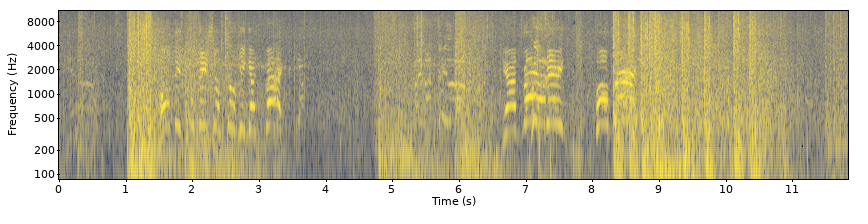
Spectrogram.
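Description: A machine gun fires loud bursts.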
